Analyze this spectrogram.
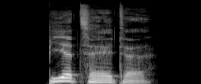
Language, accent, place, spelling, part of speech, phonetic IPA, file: German, Germany, Berlin, Bierzelte, noun, [ˈbiːɐ̯ˌt͡sɛltə], De-Bierzelte.ogg
- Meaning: nominative/accusative/genitive plural of Bierzelt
